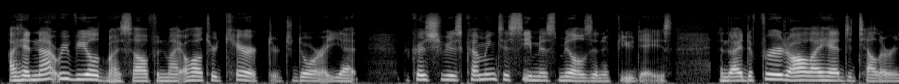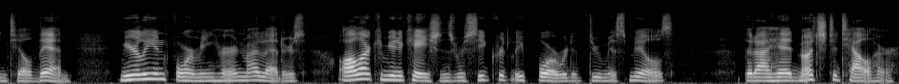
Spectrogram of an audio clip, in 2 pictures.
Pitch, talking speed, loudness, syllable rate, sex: 180 Hz, 190 wpm, -19 LUFS, 4.5 syllables/s, female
